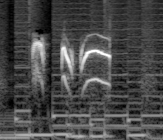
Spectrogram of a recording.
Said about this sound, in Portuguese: Funcionou, bem te vi tá bom. Bem vi legal.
